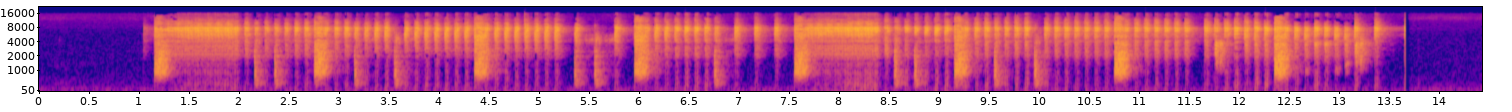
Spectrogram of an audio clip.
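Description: Beat-making drum-pad app on a smartphone playing an electronic drum-machine beat: fast rolls of rapid, crisp hits with heavier strikes among them. It starts about a second in and stops just before the end.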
